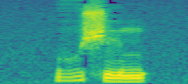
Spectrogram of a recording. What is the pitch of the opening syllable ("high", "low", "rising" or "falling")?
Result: rising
